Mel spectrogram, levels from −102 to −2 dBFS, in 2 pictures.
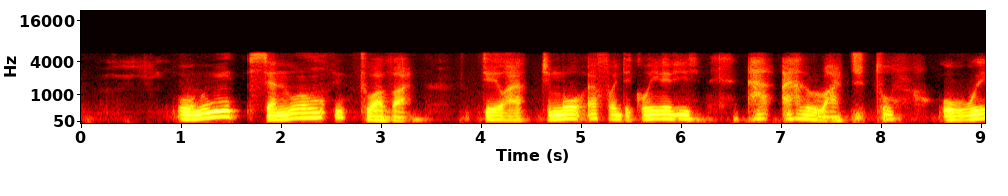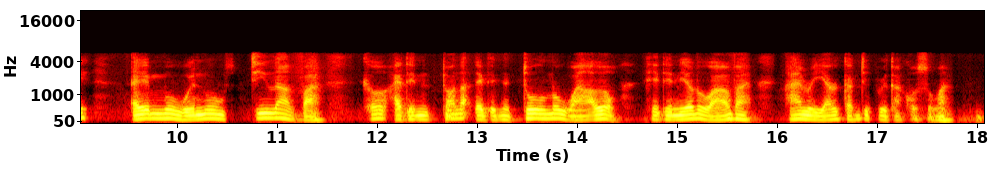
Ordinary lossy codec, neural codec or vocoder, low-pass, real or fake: AAC, 48 kbps; codec, 16 kHz, 0.5 kbps, FunCodec, trained on Chinese and English, 25 frames a second; 5.4 kHz; fake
